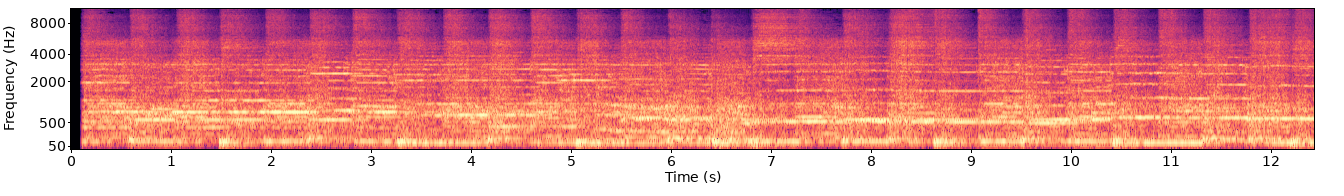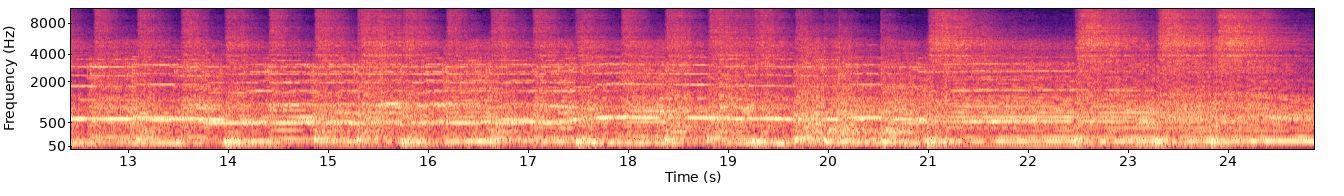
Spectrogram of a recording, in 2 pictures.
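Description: A rock band playing: electric guitars over a steady drum beat.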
